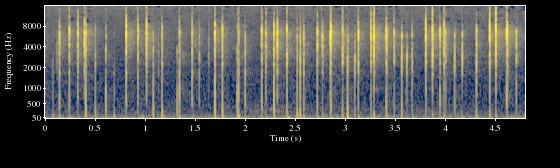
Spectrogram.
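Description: Long nails scratch and tap a clear plastic tumbler with a bead-decorated dome lid close to the mic. The result is a quiet, rapid series of sharp, bright clicks and scratchy ticks that die away almost instantly, with very little low end.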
